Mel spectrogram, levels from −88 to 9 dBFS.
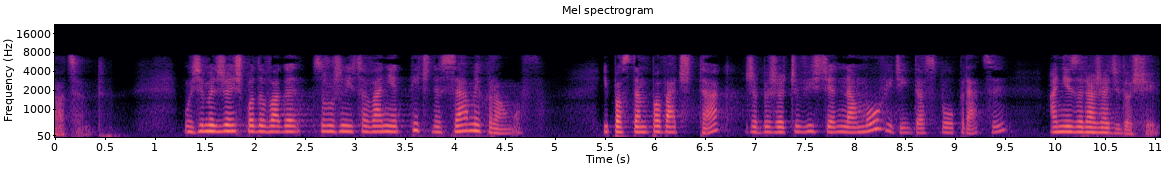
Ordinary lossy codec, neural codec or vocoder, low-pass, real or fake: none; codec, 24 kHz, 0.5 kbps, DualCodec; 7.2 kHz; fake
